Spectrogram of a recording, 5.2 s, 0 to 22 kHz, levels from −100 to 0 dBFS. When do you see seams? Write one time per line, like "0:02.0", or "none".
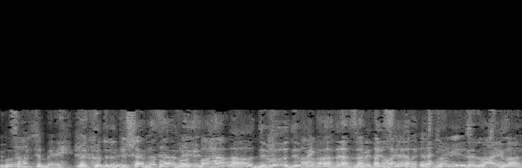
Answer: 0:03.0
0:04.2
